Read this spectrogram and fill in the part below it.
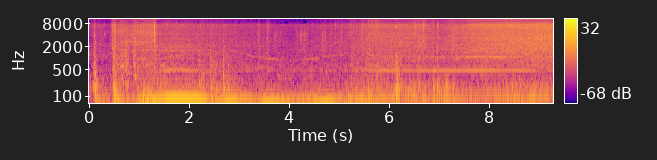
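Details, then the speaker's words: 2001 Honda CR-V EX, B20 engine, manual, all-wheel drive, aftermarket intake, first start after purchase: quick crank then quiet, even, smooth idle with no knocks, ticks or misses; sounds healthy. "Pretty quiet, pretty smooth."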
